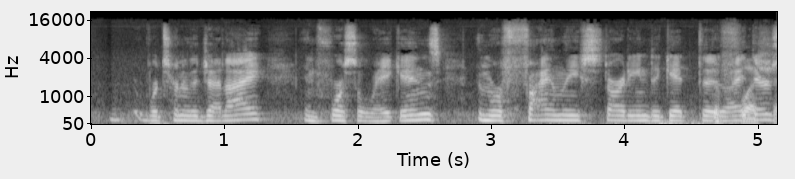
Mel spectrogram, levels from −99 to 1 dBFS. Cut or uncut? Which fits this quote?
uncut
